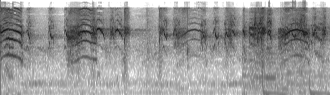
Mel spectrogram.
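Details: Brown-throated Sunbird (sogon) lure recording meant to bring wild birds down: shrill arched chips in quick clusters, with a few low thuds near the end.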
